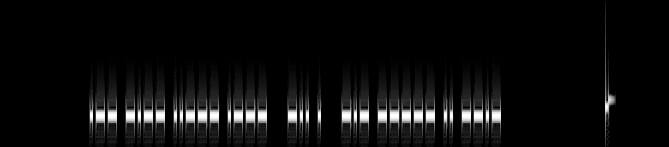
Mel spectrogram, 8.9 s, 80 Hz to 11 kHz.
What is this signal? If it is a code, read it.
Morse code, heard as a keyed tone, about 32 wpm, 700 Hz. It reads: WY2J DE K0IQ
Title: USA Callsign DE Callsign - 4 Characters - 30wpm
